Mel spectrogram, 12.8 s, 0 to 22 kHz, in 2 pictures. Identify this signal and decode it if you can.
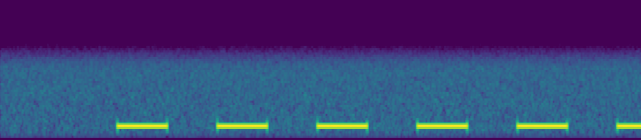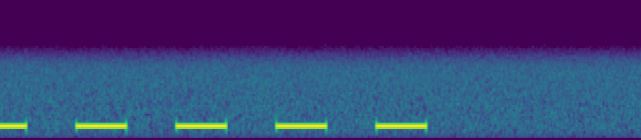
Telephone call progress tone (single-tone plan, as in Europe, Japan and elsewhere), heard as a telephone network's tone, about 420 Hz, 0.5 s on and 0.5 s off, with hum. Busy tone.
